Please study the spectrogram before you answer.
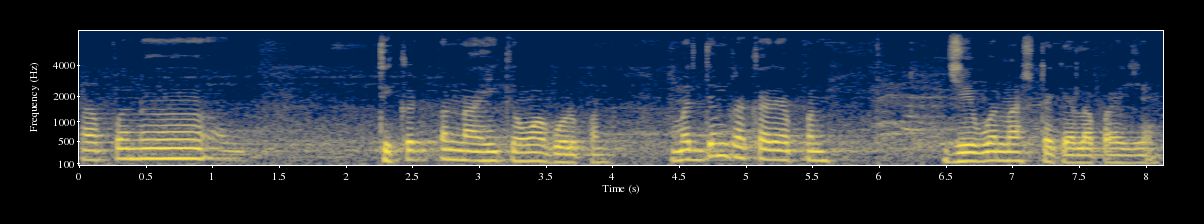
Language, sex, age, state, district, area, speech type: Marathi, male, 18-30, Maharashtra, Satara, rural, spontaneous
